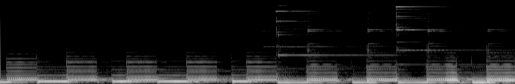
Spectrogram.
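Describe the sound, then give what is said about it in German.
Electric piano notes play a steady repeating pattern in a mellow middle register, at a medium-loud level, joined halfway through by bright, ringing glockenspiel tones above. “Machen Sie dasselbe für das E-Piano.”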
